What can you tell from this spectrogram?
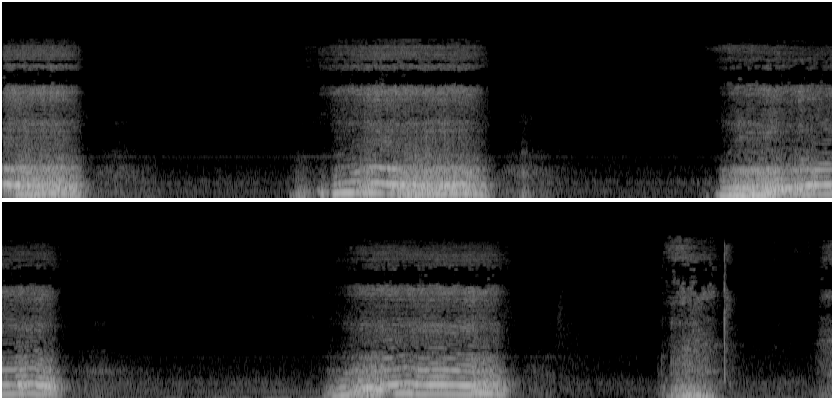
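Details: Sleeping cat snoring: four long, low, rasping breaths, each lasting over a second and coming about every four seconds, separated by near silence. A shorter fifth snore cuts in near the end.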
